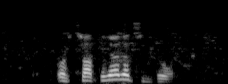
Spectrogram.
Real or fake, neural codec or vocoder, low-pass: real; none; 7.2 kHz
